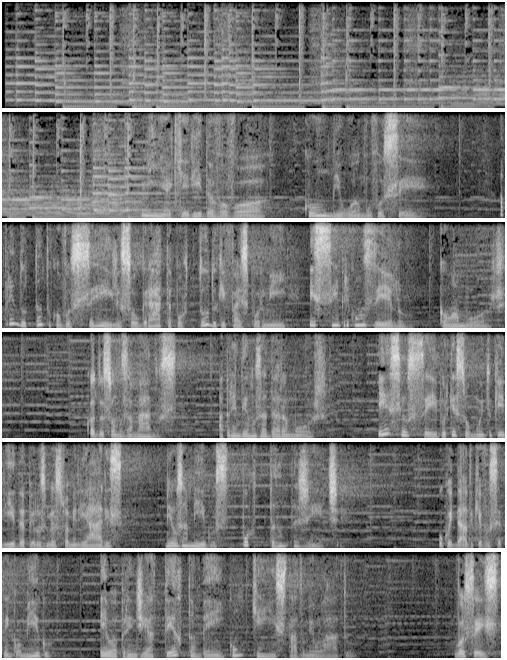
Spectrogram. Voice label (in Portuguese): dia da avó, voz feminina; dia dos avos para avo voz feminina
